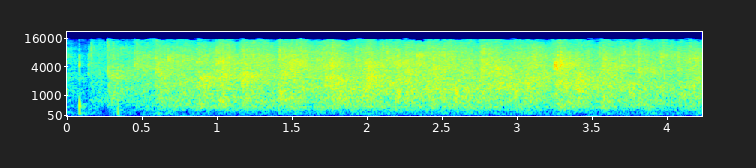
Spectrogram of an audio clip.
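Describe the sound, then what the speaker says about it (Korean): Congregation clapping together in a church during a Sunday worship service, a steady dense wash of applause held at even volume for a few seconds, no voices over it. "하나님께 영광의 박수를 한번 드립니다."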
